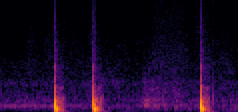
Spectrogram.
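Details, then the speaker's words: Percussion of all four abdominal quadrants during a health assessment: short, hollow taps giving a tympanic note indicating gas in the bowel; tympany normally predominates. "After warming your hands, use percussion to assess all four quadrants. As you do, note areas of timony indicating"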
